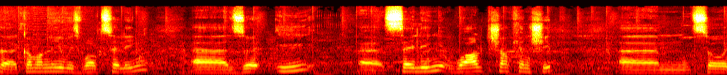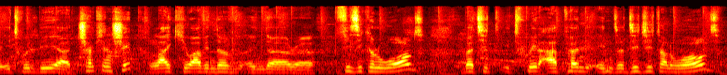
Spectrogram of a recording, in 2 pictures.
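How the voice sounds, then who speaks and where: A man's voice: on the high side, unhurried, music in the background. A man answering interview questions in an exhibition hall, hesitant with many fillers and careful phrasing.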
